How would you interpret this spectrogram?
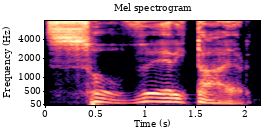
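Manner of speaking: put-on low, whispery, slowing hypnotic Spanish-accented purr; sleepy low Banderas whisper sliding into Count Dracula; Antonio Banderas impression drifting into Dracula. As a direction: lull them to sleep like a seductive vampire. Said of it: "Antonio Banderas talking like this".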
